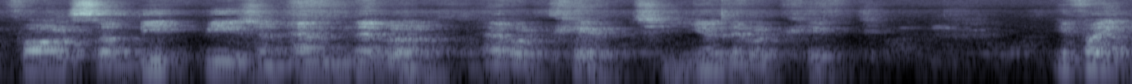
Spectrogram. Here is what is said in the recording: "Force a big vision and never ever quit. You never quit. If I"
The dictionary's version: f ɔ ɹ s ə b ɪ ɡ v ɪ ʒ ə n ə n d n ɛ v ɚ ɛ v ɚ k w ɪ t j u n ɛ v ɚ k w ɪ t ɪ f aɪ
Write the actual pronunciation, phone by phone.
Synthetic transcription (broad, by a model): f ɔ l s ə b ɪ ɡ b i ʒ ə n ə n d n ɛ v ɚ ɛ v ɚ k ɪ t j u n ɛ v ɚ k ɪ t ɪ f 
